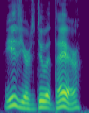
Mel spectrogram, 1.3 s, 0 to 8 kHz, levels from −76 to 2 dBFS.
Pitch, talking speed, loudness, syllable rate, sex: 155 Hz, 225 wpm, -16 LUFS, 6.3 syllables/s, male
